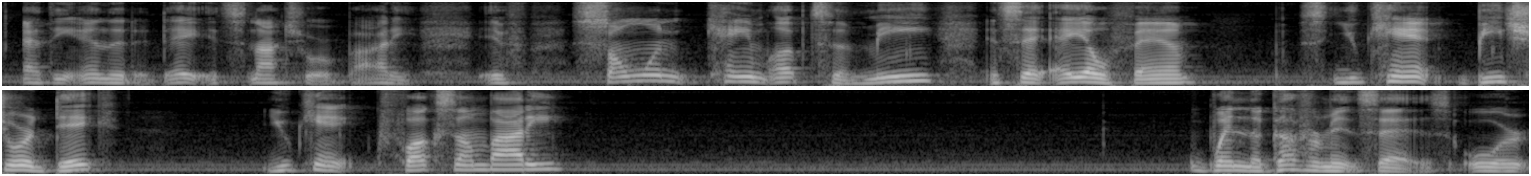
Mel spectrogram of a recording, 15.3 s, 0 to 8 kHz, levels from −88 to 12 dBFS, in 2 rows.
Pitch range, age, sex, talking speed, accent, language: 110-155 Hz, 20-39, male, 135 wpm, American, English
